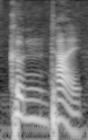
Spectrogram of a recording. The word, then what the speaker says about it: Kuntai: Kuntai. It's meant to be Kunti, it is, but it's spelt in like an Asian way, so it's Kuntai.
